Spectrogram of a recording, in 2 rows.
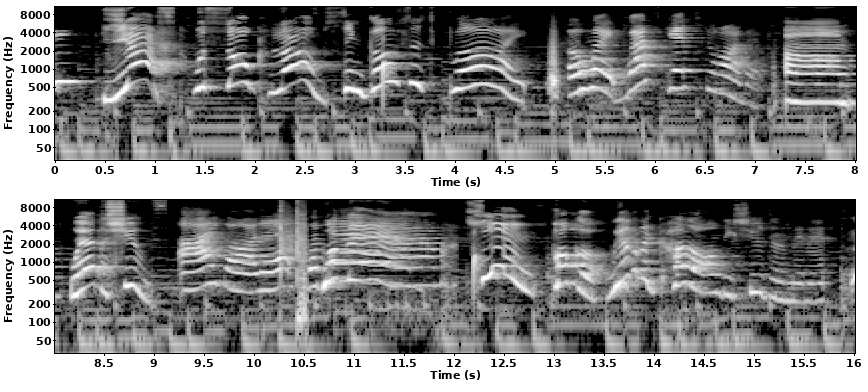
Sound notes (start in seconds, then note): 10.2 claps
